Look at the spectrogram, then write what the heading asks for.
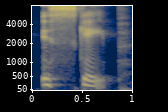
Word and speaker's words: escape: Word 283, escape, common mispronunciation, escape, correct pronunciation, escape, two syllables, the word begins with E S, not X.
